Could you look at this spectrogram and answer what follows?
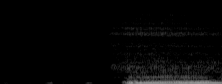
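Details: Snoring ASMR recording: a single soft, low, fluttering light snore on a breath lasting about a second, in a quiet room.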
